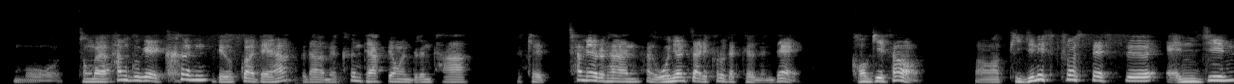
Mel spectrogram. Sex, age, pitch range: male, 30-49, 115-155 Hz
